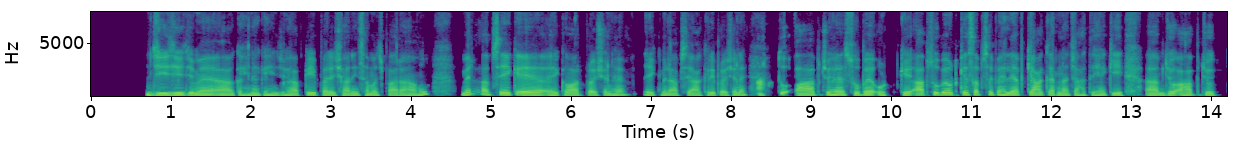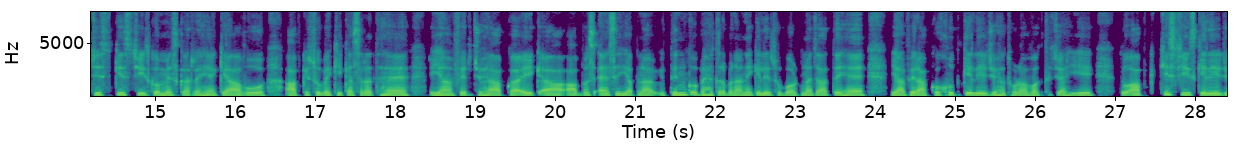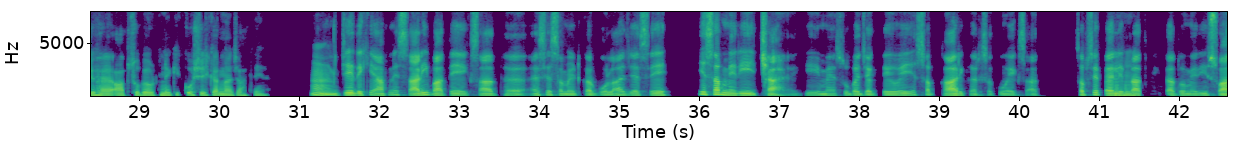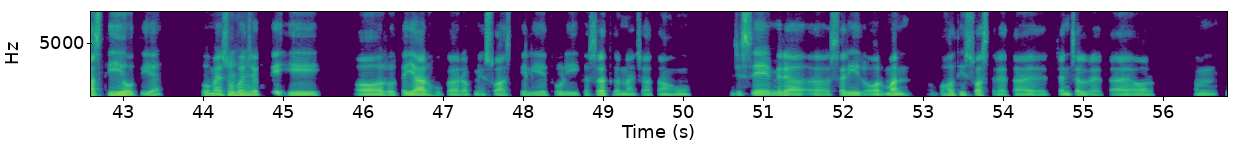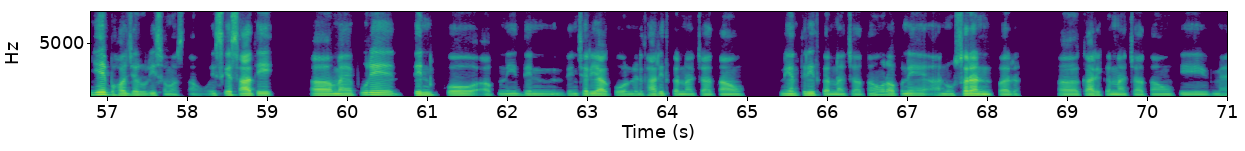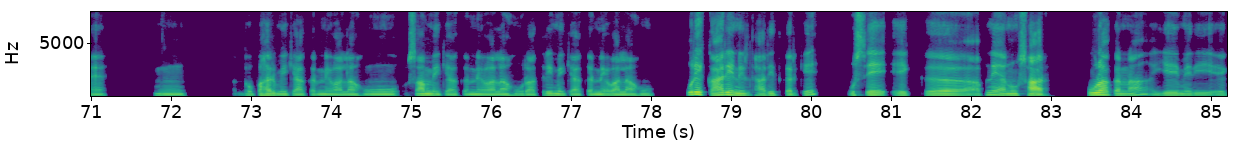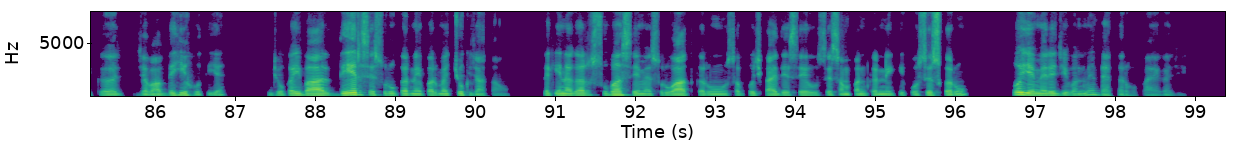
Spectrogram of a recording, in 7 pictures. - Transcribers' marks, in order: tapping; in English: "मिस"; other background noise
- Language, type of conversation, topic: Hindi, advice, नियमित सुबह की दिनचर्या कैसे स्थापित करें?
